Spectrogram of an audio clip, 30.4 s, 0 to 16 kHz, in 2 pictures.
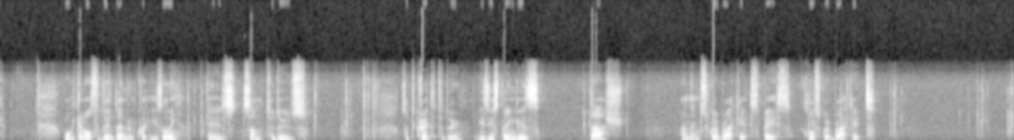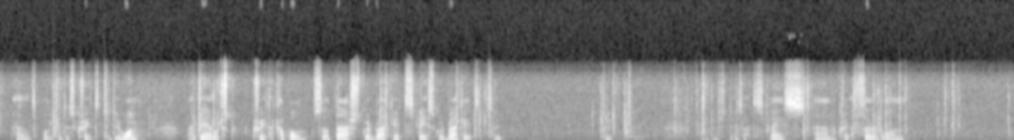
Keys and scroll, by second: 1.4 Return, 1.6 Return, 2.8-5.7 typing, 8.8 -, 9.3 space, 10.7-15.6 typing, 15.8 Return, 17.5 -, 18.1 space, 18.3 [, 21.0-22.8 typing, 24.3 space, 24.6 2, 25.2 Up, 25.2 Left, 26.6 Down, 27.0 End, 27.2 Return, 28.2-30.4 typing.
